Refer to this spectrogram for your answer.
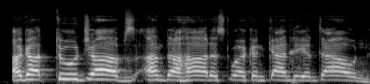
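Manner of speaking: put-on thick, heavy Jamaican accent, pitched very high. Quoting a remembered guy's line in a heavy Jamaican accent. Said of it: "this guy with this heavy Jamaican accent".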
